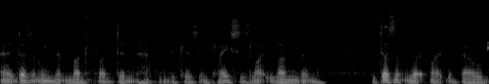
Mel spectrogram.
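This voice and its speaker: Quietly, a man speaks at a very deep, low pitch with a dark, mellow tone, vocal fry, and fairly even intonation. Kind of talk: casual talk to camera.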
